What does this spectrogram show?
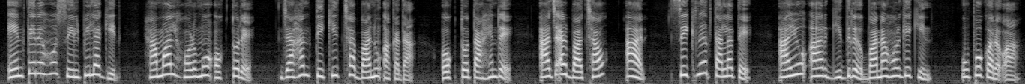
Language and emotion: Santali, neutral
